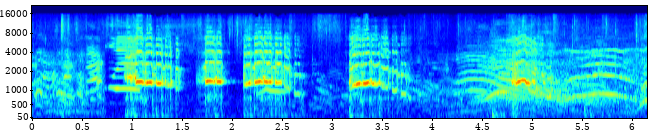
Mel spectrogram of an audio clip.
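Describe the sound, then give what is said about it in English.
A contestant at a bird-calling competition mimics a bald eagle call with a run of shrill, chattering bursts, four or five close together, then a wavering trill, loud with brief gaps between. “Bald eagle.”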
